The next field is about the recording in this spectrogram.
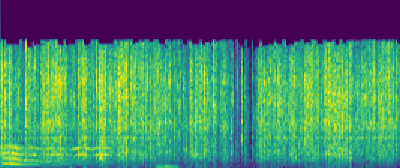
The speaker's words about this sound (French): Je croyais que c'était un feu de camp, Ouais, c'est plus un feu de camp, c'est vrai. Ah non, mais c'est des vagues de feu. Un foyer. Ah, c'est des vagues de feu.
